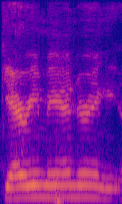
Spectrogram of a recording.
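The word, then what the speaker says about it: gerrymandering: you don't know about gary mandering um yes it's with a hard g we have it a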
